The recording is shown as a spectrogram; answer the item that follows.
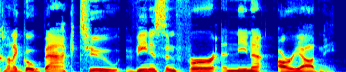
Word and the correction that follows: Arianda: Or Arianda.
